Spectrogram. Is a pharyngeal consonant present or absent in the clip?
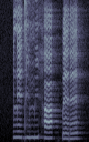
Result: absent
